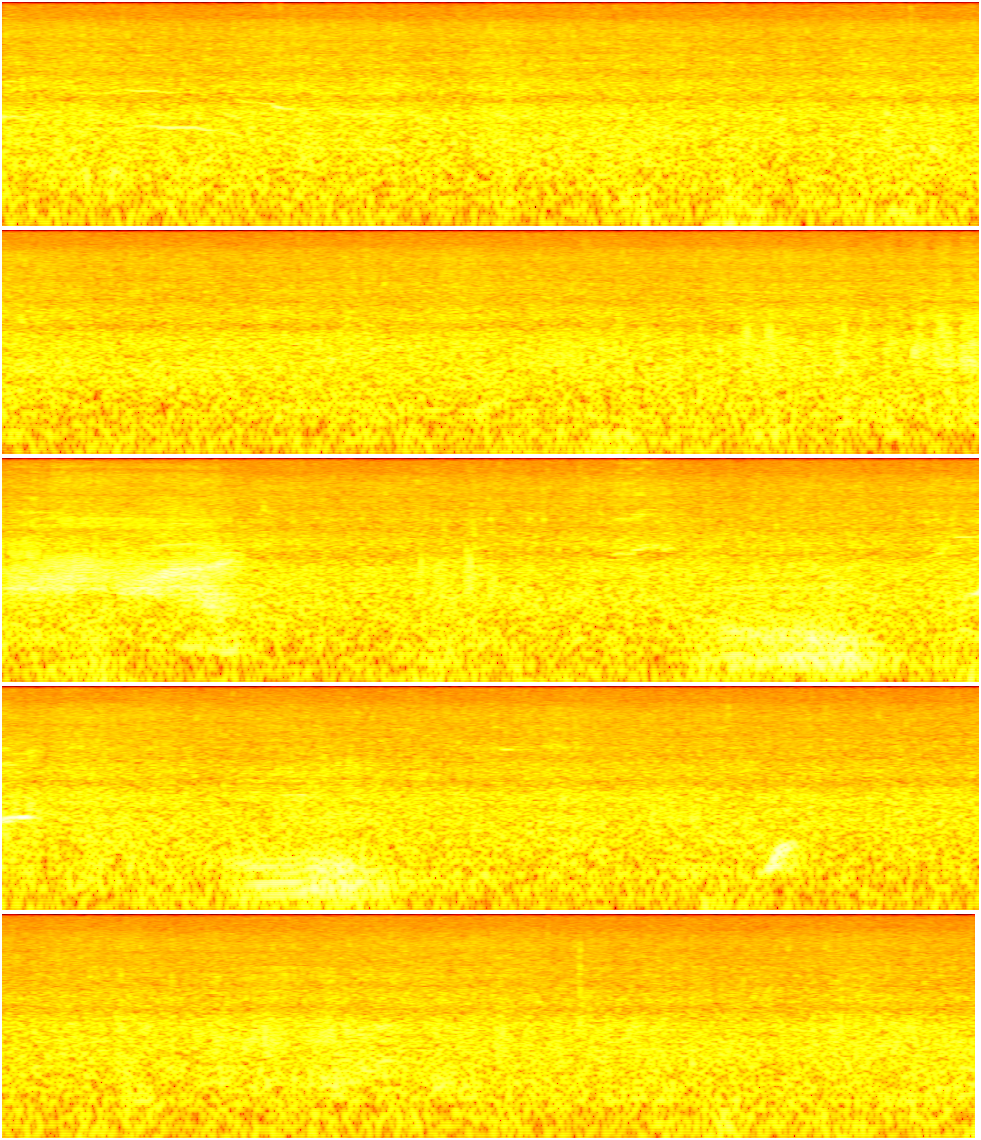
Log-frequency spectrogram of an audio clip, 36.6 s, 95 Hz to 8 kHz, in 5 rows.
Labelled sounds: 0.9	2.2	humpback whale, 0.94 to 1.4 kHz
15.7	16.8	humpback whale, 0.78 to 1.7 kHz
19.2	19.6	humpback whale, 1.1 to 2.7 kHz

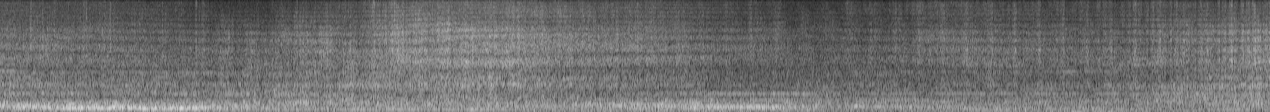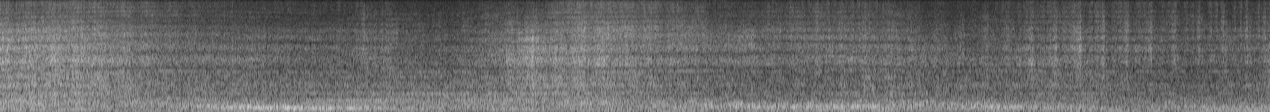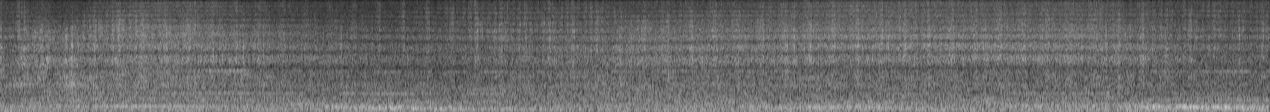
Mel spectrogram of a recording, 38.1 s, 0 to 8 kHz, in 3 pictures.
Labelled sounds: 4.2	4.6	vessel noise, 3.3 to 3.5 kHz
7.4	7.6	vessel noise, 1.7 to 1.9 kHz
12.8	13.1	vessel noise, 3.5 to 3.7 kHz
25.1	25.3	vessel noise, 2.9 to 3.1 kHz
29.0	29.3	vessel noise, 4.8 to 5.1 kHz

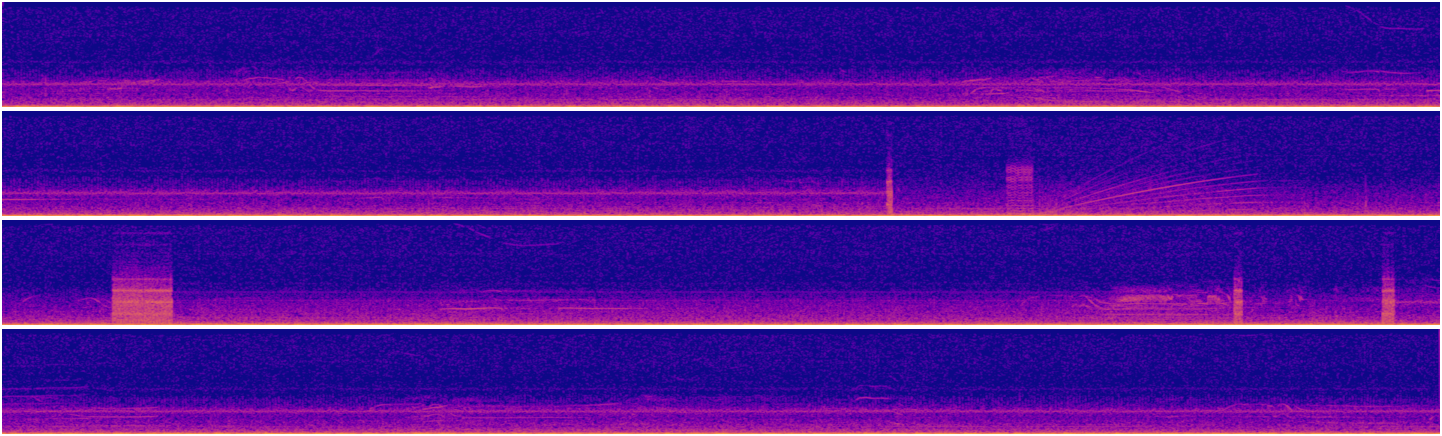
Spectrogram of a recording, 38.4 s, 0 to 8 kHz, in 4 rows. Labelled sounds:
1.2	3.7	killer whale, Bigg's (transient), 0.37 to 2.1 kHz
5.7	8.1	killer whale, Bigg's (transient), 0.30 to 2.2 kHz
8.6	9.9	killer whale, Bigg's (transient), 0.39 to 1.9 kHz
21.8	23.9	killer whale, Bigg's (transient), 0.81 to 2.6 kHz
26.0	28.0	killer whale, Bigg's (transient), 0.67 to 2.8 kHz
28.4	30.2	killer whale, Bigg's (transient), 0.60 to 3.4 kHz
31.0	32.6	killer whale, Bigg's (transient), 0.70 to 2.2 kHz
36.4	38.3	killer whale, Bigg's (transient), 0.42 to 2.2 kHz

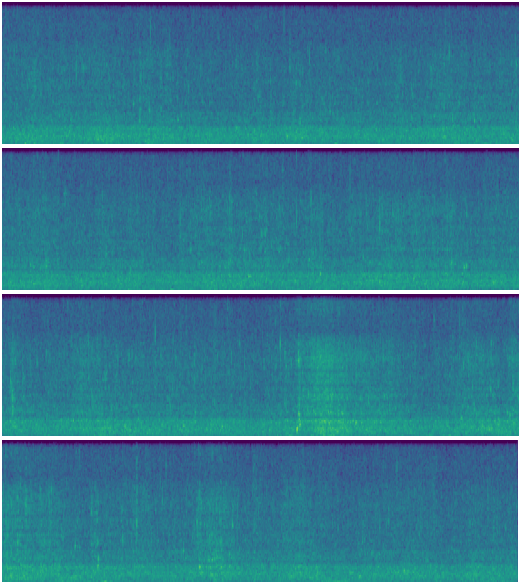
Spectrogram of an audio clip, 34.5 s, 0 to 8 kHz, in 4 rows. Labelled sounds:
29.3	29.5	water noise, 1.2 to 1.5 kHz

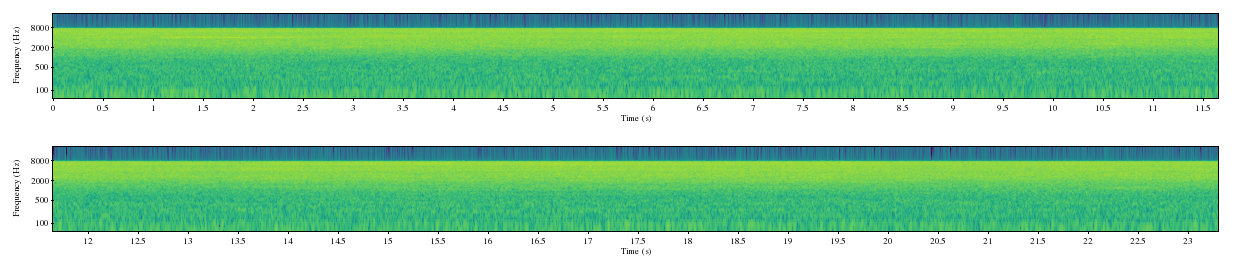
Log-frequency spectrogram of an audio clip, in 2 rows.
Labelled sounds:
1.4	2.0	killer whale, 3.2 to 4.2 kHz

